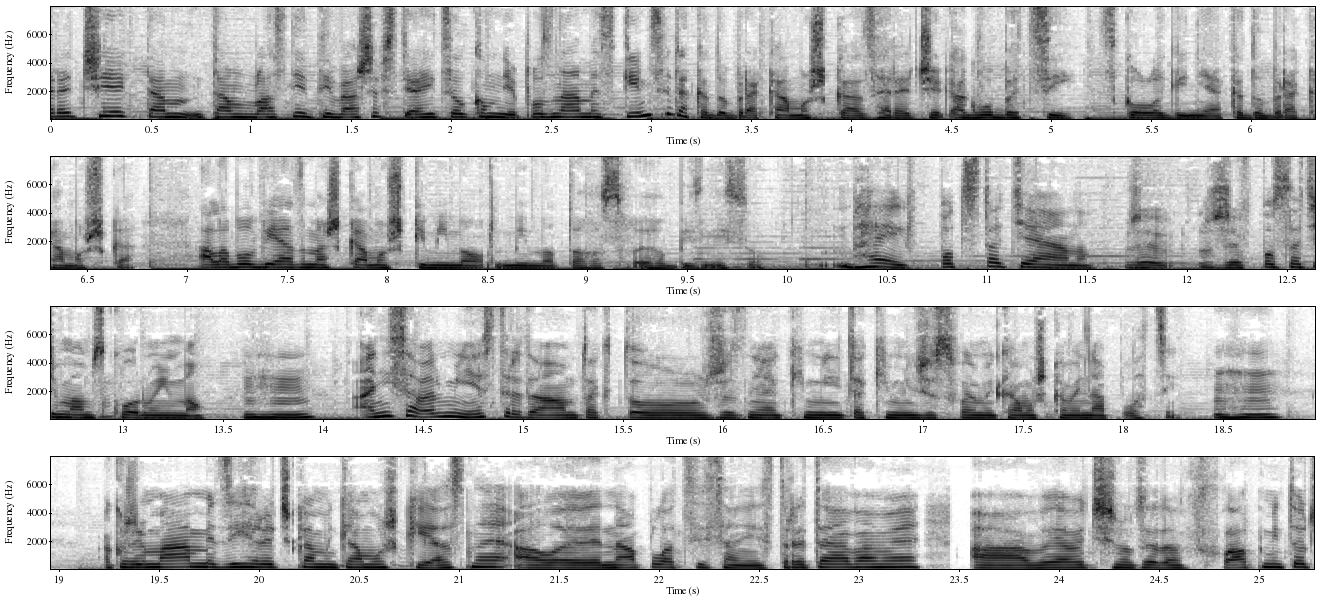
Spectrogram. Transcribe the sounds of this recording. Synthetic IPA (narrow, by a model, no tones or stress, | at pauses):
ɾɛt͡ʃɪɛkt̪amt̪amʋlast̪ɲɛt̪ɪɛʋaʃɛfscaɦit͡sɛlkɔmɲɛpɔznaːmɛskiːmsit̪akaːd̪ɔbɾaːkamɔʃkazɦɛɾɛt͡ʃɪɛɡaɡʋʊɔbɛt͡ssiskɔlɛɡiɲɛakaːd̪ɔbɾʔaːkamɔʃka̰ʔalɛbɔʋɪad͡zmaːʃkamɔʃkimimɔmimɔt̪ɔɦɔsʋɔ̰jɦɔbiznisṵɦɛjfpɔt̪st̪acɛaːnɔʒɛʒɛfpɔt̪st̪acɛmaːmskʊɔɾmimɔ | ɦʔa̰ɲisaʋɛʎmiɲɛst̪ɾɛt̪aːʋamt̪akt̪ɔʒɛzɲɛakimit̪akimiʒɛsʋɔjimikamɔʃkaminaplat͡sḭɦ̩ | ʔakɔʒɛmaːmːɛd͡ziɦɾɛt͡ʃkamikamɔʃkijasnɛːʔalɛnaplat͡sisaɲɛst̪ɾɛt̪aːʋamɛʔaʋɪaʋɛt͡ʃinɔʊt̪ɛd̪asxlapmit̪ɔ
